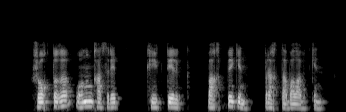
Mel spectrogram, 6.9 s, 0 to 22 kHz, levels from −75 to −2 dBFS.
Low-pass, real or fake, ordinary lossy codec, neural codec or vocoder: 5.4 kHz; real; none; none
